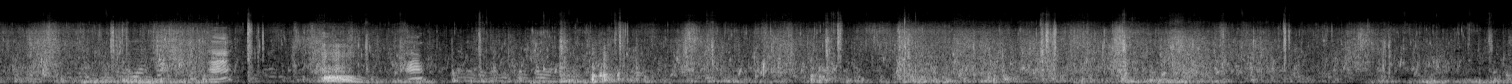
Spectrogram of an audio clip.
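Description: Wind buffeting the microphone in irregular gusts, with sea water splashing around the hull of a small outrigger boat.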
